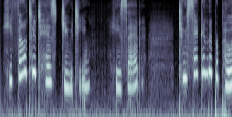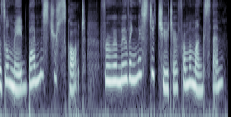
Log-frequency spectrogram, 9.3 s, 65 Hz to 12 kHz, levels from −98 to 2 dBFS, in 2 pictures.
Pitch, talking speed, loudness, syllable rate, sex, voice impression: 315 Hz, 140 wpm, -17 LUFS, 4.3 syllables/s, female, very feminine, slightly young, slightly bright, cute, friendly, kind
